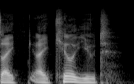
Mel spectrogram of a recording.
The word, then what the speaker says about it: Iqaluit: A little place in Canada, I think it's Iqaluit, is how the locals pronounce it.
